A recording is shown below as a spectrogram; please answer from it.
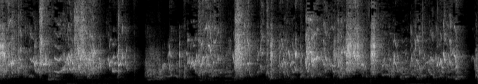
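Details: Pet budgerigars chattering steadily, a dense run of scratchy squawks, chirps and warbles in bursts, with a brief pause near the middle; no other sounds.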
